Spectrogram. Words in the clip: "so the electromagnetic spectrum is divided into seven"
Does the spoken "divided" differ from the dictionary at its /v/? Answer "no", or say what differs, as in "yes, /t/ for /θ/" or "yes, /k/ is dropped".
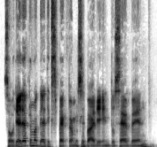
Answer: yes, /b/ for /v/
